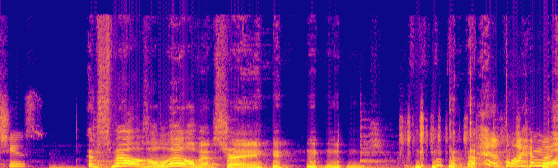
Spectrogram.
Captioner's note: laughs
